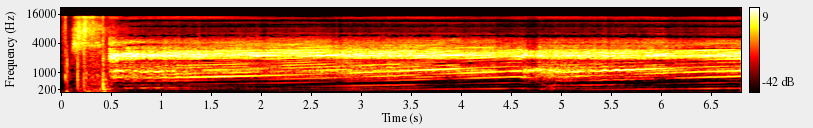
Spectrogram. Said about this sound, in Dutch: Ja, dat is dus gewoon het, geluid. Dan in een heel klein kaartje, denk ik, van de Valkyrie, toch? 11.000 toer per minuut.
